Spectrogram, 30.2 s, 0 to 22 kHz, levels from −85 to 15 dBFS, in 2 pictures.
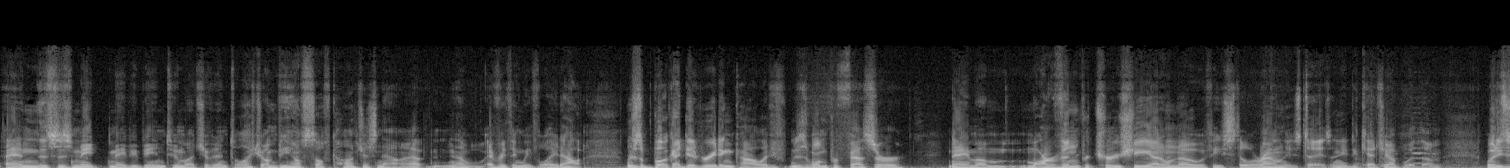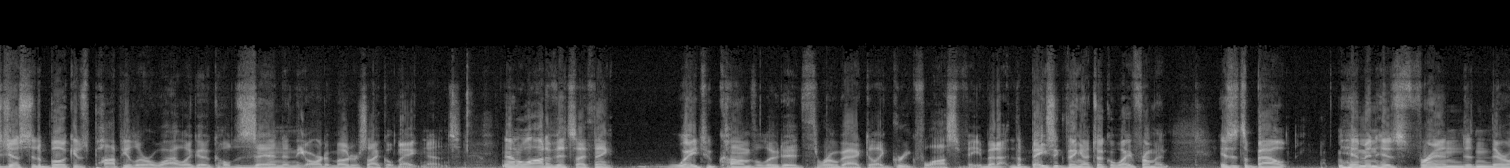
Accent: American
